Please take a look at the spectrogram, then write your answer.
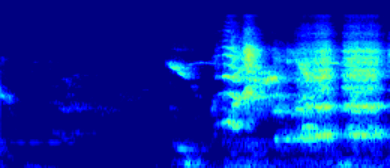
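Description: A caged male running pigeon calls after a near-silent start, giving a close, raspy burst followed by a louder stretch of throaty calling.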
